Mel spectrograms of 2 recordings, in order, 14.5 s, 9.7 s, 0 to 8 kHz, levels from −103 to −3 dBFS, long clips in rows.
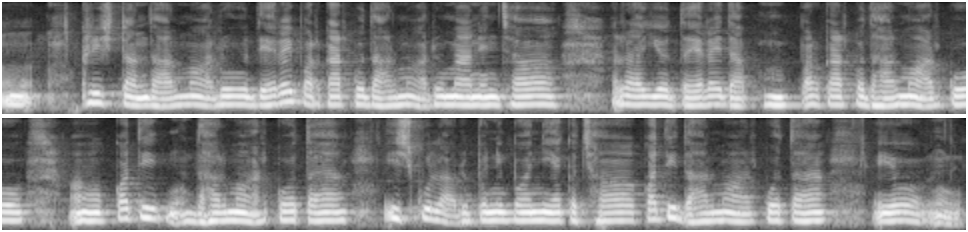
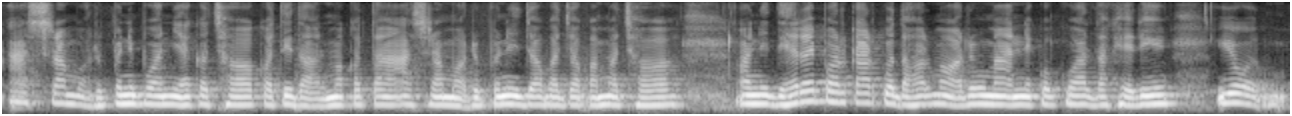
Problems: none marked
